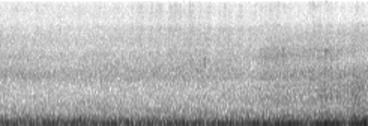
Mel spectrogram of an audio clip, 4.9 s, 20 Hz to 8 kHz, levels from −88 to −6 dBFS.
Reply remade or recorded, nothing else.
recorded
